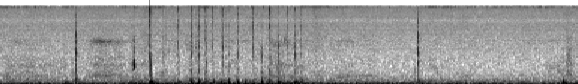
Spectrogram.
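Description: Scattered sharp computer clicks and taps, with a quick run of them about two and a half to four seconds in, over a steady low hum and hiss.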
